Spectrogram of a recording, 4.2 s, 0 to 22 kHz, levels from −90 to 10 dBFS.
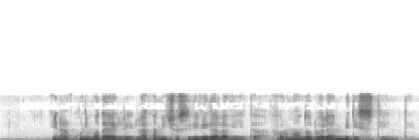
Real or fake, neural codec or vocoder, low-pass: real; none; 7.2 kHz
